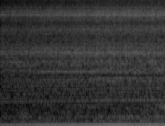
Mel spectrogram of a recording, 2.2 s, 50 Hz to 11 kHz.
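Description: Cheyenne Thunder rotary tattoo machine running steadily at maximum stroke on about 8 volts, its motor whine growing slightly louder as the supply voltage is raised from about 7.7 to 8 volts. It runs at this low voltage through a homemade test cable, where the original Cheyenne adapter cable would not start it below 10 volts.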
